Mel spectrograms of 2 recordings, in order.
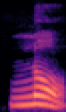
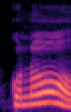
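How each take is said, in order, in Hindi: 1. n से पहले k की कोई ध्वनि सुनाई नहीं देती। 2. n से पहले k की ध्वनि सुनाई देती है। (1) "के जो होता है वो साइलेंट होता है।" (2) "जी नहीं, ये गलत हो जाएगी।"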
